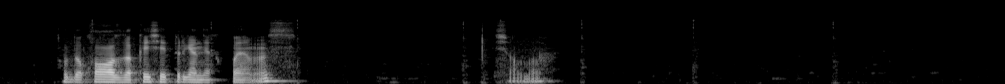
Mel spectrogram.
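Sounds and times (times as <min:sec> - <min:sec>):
computer mouse clicks: 0:04.6 - 0:05.0, 0:08.3 - 0:08.5.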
